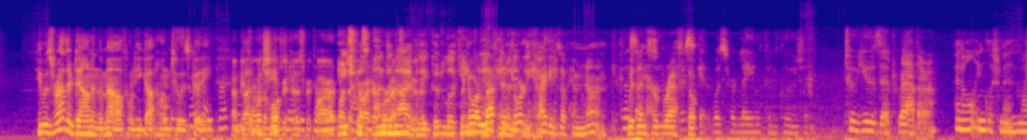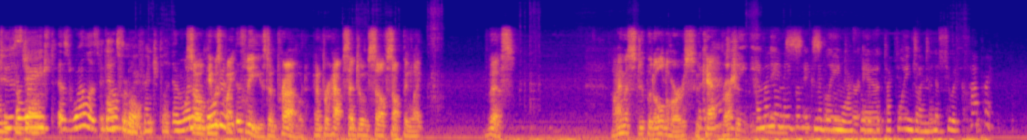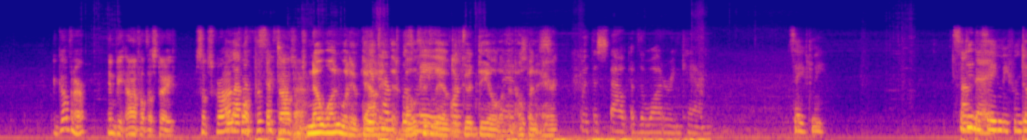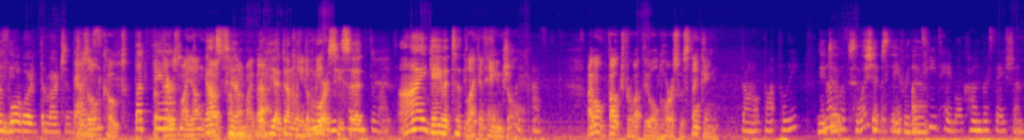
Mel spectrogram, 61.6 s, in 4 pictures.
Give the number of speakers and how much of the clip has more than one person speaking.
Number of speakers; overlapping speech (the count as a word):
ten, about 49%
